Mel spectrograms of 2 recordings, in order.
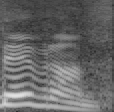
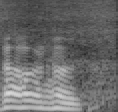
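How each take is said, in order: First: The first vowel is an 'e' sound. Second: The first vowel is an open 'a' sound. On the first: This is the Turkish form of the name. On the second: This is the local form of the name.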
